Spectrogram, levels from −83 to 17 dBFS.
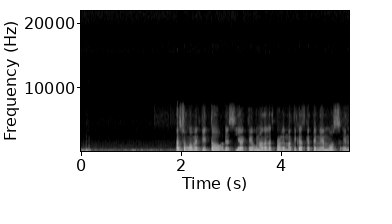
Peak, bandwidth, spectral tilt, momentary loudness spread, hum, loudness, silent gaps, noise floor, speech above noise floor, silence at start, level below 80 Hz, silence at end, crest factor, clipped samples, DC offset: -2 dBFS; 7.6 kHz; -7.5 dB/octave; 4 LU; none; -23 LUFS; none; -47 dBFS; 24 dB; 0 s; -42 dBFS; 0 s; 22 dB; under 0.1%; under 0.1%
